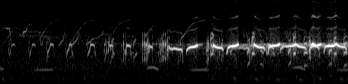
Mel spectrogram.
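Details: Common Greenshank singing close by in Inverness District, Scotland: fast, rhythmic, ringing two-note phrases around mid-pitch that swell in loudness, with a distant cuckoo and willow warbler faintly behind.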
